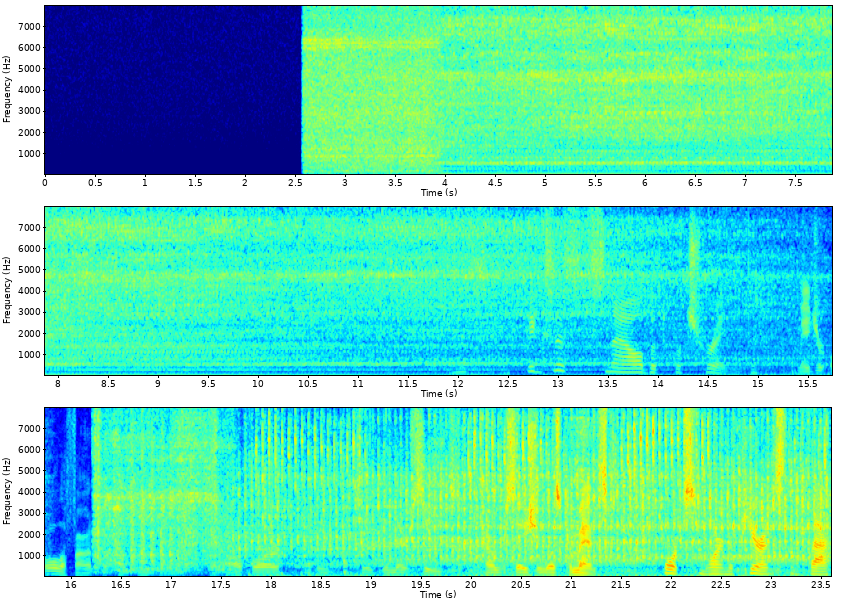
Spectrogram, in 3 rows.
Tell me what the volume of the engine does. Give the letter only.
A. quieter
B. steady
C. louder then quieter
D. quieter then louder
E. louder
D.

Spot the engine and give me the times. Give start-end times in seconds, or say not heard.
2.5-23.5.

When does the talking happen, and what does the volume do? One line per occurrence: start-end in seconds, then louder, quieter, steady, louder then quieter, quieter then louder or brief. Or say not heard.
11.9-23.5 louder.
